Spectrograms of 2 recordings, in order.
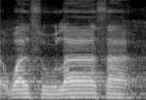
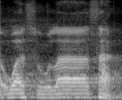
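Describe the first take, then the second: No difference in how they are said.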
